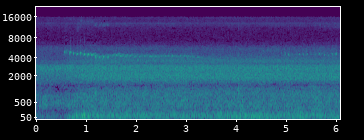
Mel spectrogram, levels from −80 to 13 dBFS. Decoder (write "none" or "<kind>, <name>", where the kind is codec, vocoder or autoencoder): none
